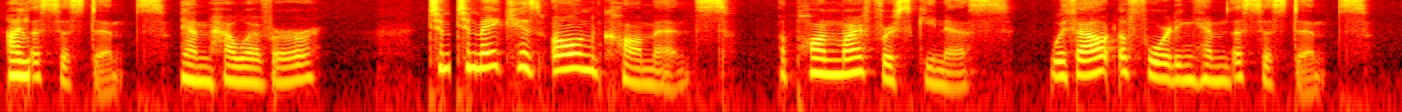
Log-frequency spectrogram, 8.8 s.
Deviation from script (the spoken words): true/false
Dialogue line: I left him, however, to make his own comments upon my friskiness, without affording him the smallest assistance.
true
